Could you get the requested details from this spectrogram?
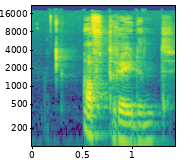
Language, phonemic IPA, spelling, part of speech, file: Dutch, /ˈɑftredənt/, aftredend, verb / adjective, Nl-aftredend.ogg
- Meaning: present participle of aftreden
